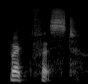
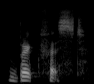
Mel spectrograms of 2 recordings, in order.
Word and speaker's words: breakfast: The next word is breakfast. It is not break-fast, but brehk-fuhst.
